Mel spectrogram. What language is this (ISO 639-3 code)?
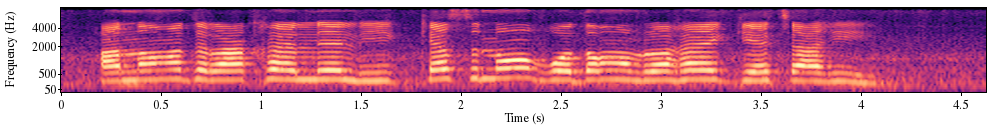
mai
